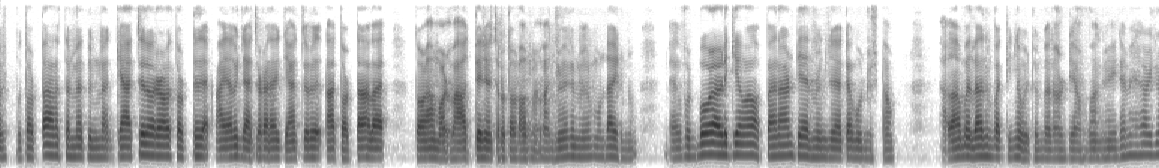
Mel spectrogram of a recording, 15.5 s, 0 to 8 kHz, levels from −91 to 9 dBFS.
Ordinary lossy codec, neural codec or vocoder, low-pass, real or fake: none; autoencoder, 22.05 kHz, a latent of 192 numbers a frame, VITS, trained on one speaker; 7.2 kHz; fake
